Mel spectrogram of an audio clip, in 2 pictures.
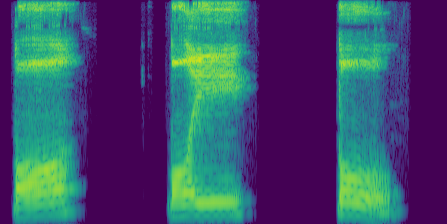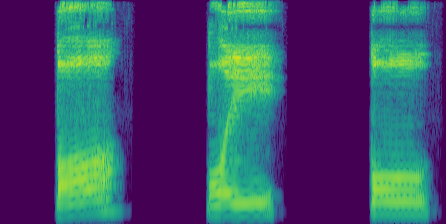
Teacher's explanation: Huruf th, Ibu-ibu lihat di sini huruf th pangkal lidahnya naik. Nah, sehingga huruf th ini hurufnya tebal.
